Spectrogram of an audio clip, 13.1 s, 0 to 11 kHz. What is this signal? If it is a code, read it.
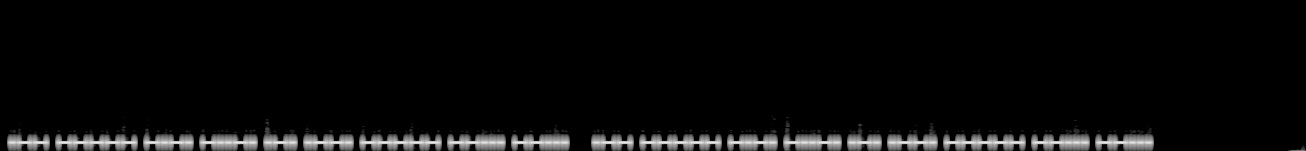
Morse code, heard as a keyed tone, about 30 wpm, 650 Hz. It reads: W0C/RP077 W0C/RP077
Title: SOTA QSO Practice 30wpm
